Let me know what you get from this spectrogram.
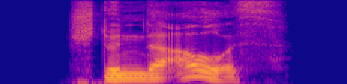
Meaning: first/third-person singular subjunctive II of ausstehen
- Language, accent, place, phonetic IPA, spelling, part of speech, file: German, Germany, Berlin, [ˌʃtʏndə ˈaʊ̯s], stünde aus, verb, De-stünde aus.ogg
